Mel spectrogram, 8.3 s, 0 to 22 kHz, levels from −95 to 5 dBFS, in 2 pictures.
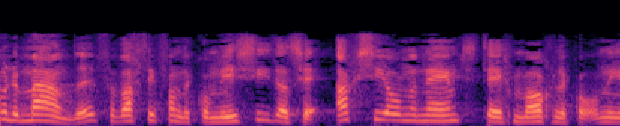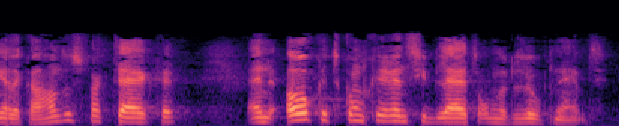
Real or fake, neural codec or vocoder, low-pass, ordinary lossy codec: real; none; 7.2 kHz; none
